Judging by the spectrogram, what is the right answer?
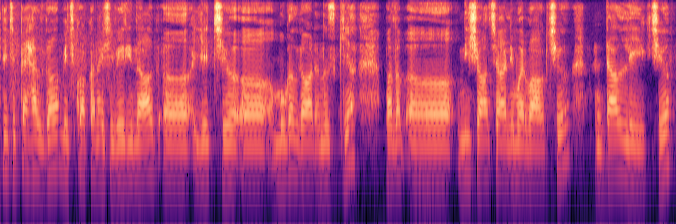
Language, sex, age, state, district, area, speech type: Kashmiri, male, 45-60, Jammu and Kashmir, Budgam, urban, spontaneous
